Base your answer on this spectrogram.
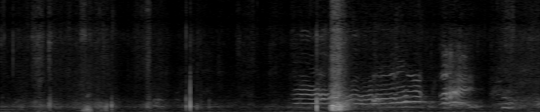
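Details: Liza, an Alaskan Malamute on a winter walk, backs up a monthly air raid siren test: a wavering, harmonic-rich howl of about a second, sliding slightly up and down, then a shorter lower note, with footsteps and a voice around it.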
